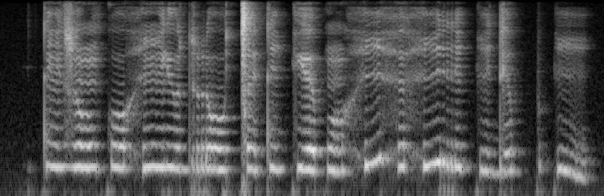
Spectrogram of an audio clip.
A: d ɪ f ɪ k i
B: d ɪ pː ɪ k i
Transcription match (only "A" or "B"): B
